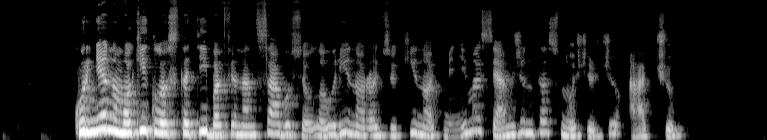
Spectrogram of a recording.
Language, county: Lithuanian, Utena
